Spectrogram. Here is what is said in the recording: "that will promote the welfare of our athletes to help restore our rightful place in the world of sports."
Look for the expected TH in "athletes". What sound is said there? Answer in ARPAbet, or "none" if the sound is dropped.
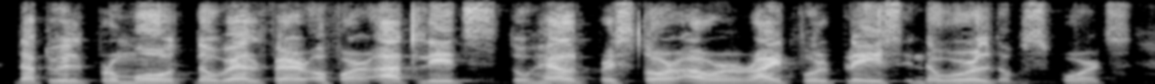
T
